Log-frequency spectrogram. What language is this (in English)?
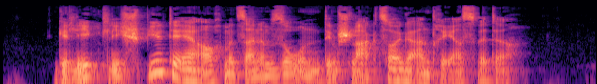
German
